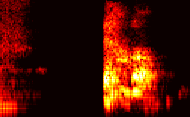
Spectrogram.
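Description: A child who is sick with a bad cough coughs once in the background, a short, rough, breathy burst with a double push, at moderate loudness and otherwise alone with no talking.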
